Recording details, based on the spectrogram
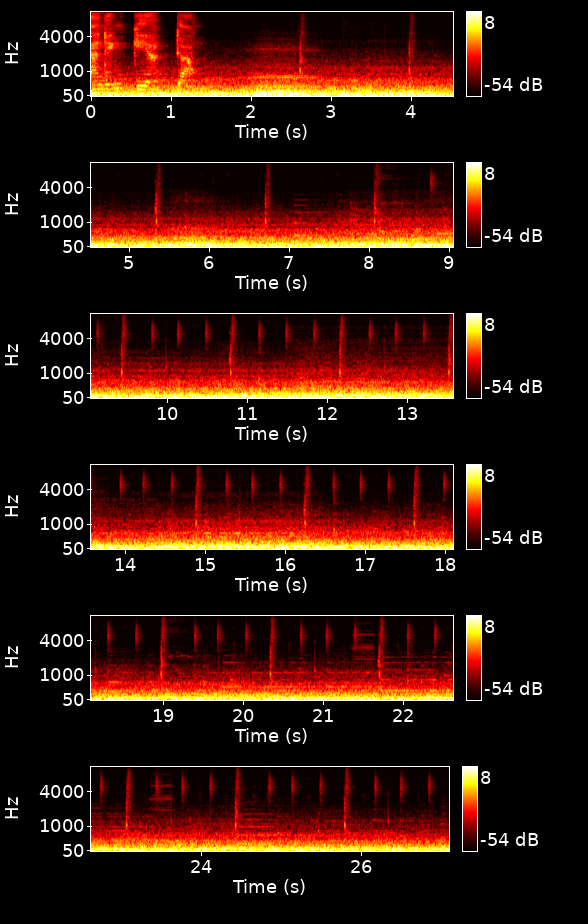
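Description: A small spaceship in Star Citizen settles down to land, a low continuous engine rumble and hum with scattered clicks and ticks running steadily throughout.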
